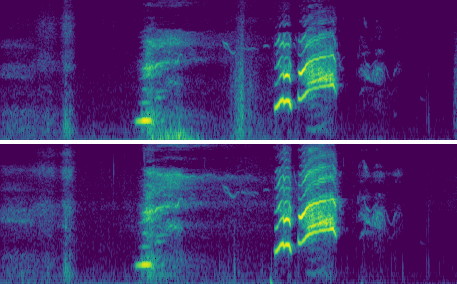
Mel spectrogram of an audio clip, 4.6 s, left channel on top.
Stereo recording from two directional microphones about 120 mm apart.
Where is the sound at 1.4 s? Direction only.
40° left (ahead or behind).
